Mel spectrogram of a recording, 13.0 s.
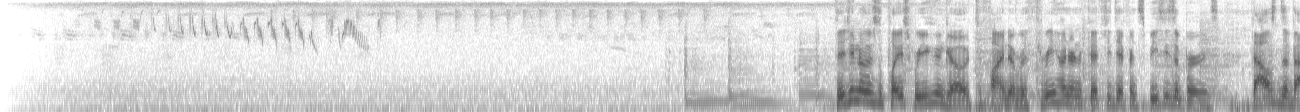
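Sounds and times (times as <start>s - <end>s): insect chirping: 0.1s - 8.4s
bird singing descending notes: 0.3s - 9.4s.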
